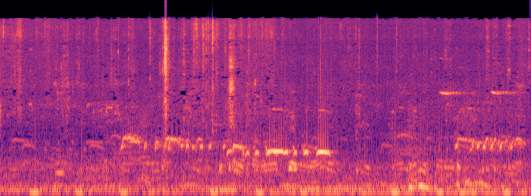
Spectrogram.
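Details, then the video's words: Local zebra doves (perkutut lokal) singing at a contest at Bukit Mengger, Sindet, Trimulyo, Bantul, Yogyakarta; several birds give overlapping soft cooing phrases of short notes, with a clear whistled note mid-clip and crowd voices behind. "GACOR DOOR❗ Lomba perkutut lokal"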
